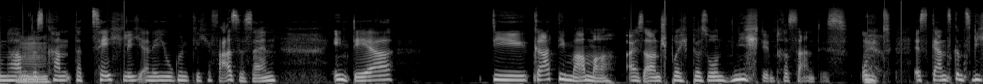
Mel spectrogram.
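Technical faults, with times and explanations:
0.23 to 9.69 s, word clock ticks: a steady train of sharp clicks of uneven strength through the speech, roughly every 0.15 s, around fifty in all, each a single-sample slip where an unlocked receiving clock drifts past the sender's, which points to a clock error of about 150 ppm.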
